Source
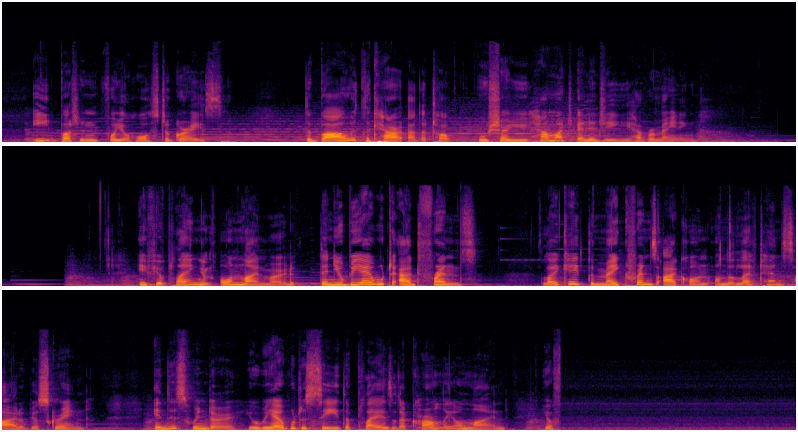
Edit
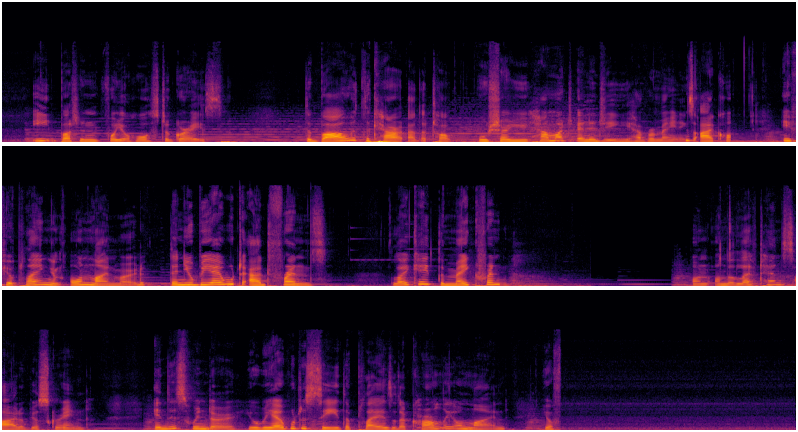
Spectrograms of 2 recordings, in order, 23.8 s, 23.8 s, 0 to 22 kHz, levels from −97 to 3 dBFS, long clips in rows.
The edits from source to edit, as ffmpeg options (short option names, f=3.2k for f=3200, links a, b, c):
-filter_complex "[0:a]asplit=6[a][b][c][d][e][f];[a]atrim=end=6.852[g];[b]atrim=start=14.418:end=14.862[h];[c]atrim=start=8.788:end=14.422[i];[d]atrim=start=6.848:end=8.792[j];[e]atrim=start=14.858:end=16.5,asetpts=PTS-STARTPTS,afade=t=out:st=1.392:d=0.25:silence=0.446684[k];[f]atrim=start=16.5,asetpts=PTS-STARTPTS,afade=t=in:d=0.004:c=hsin:silence=0.446684[l];[g][h]acrossfade=d=0.004:c1=hsin:c2=hsin[m];[m][i]acrossfade=d=0.004:c1=hsin:c2=hsin[n];[n][j]acrossfade=d=0.004:c1=hsin:c2=hsin[o];[k][l]concat=n=2:v=0:a=1[p];[o][p]acrossfade=d=0.004:c1=hsin:c2=hsin"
